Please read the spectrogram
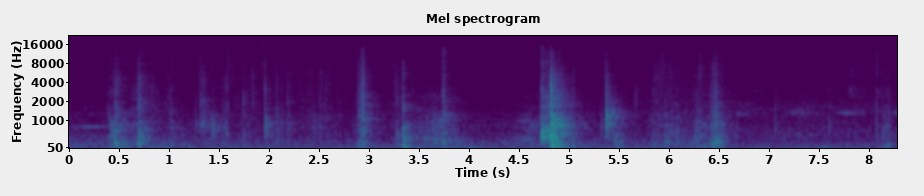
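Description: Scattered soft thuds and taps of a person moving about a quiet room, the loudest about five seconds in.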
